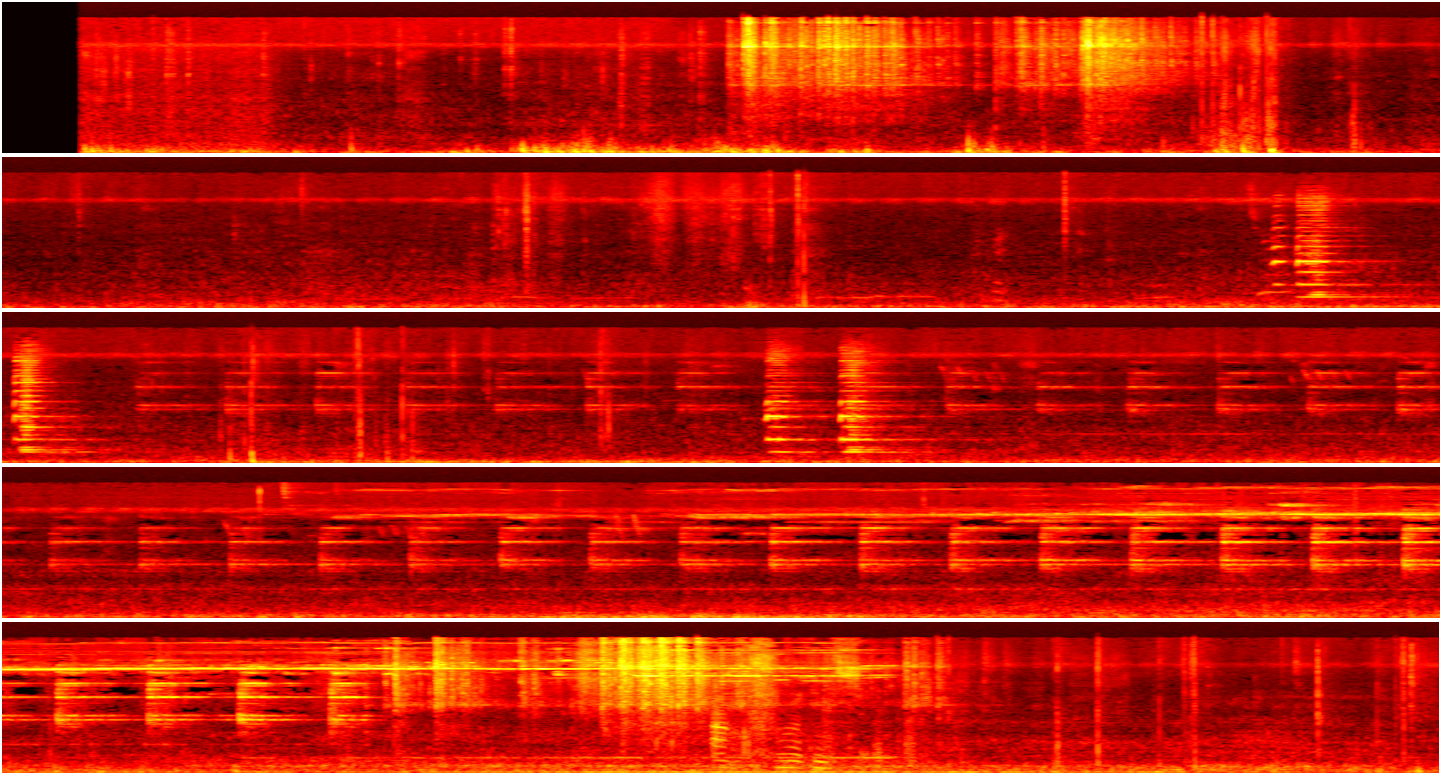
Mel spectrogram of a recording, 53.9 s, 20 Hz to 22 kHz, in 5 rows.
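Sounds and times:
train rumble: 0:00.6 - 0:53.9
train horn blasts: 0:20.2 - 0:22.5, 0:27.2 - 0:28.6
bell ringing steadily: 0:28.6 - 0:49.8.

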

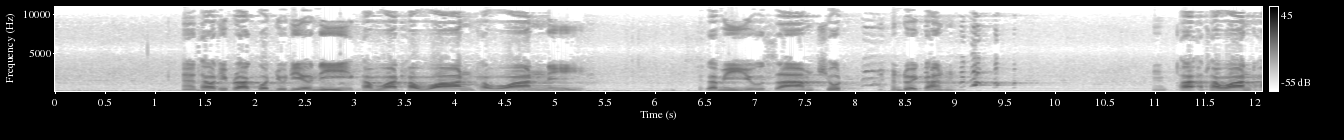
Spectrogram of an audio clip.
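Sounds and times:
voice: 0:01.3 - 0:05.4, 0:06.4 - 0:09.1, 0:11.0 - 0:12.0
chicken call: 0:07.5 - 0:09.9.

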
